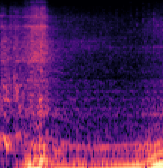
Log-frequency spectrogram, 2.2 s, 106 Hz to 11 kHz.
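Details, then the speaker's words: Series 1 Jaguar E-Type six after a complete ignition system overhaul, cold started with a little choke: brief crank, then it catches and revs cleanly with a deep, even exhaust note. Normal start, and the timing checks good. "A little bit of choke. There we go. Whee! Beautiful."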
